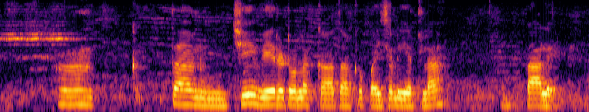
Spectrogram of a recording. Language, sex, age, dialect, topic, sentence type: Telugu, male, 18-24, Telangana, banking, question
